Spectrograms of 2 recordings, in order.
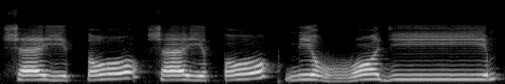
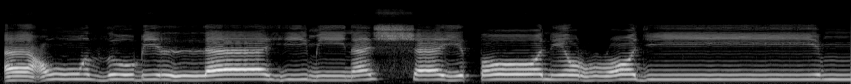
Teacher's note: Ro dalam harokat fathah maka hukumnya tebal. Ya. Maka sama seperti to, arah suaranya dikeataskan. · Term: ro tebal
